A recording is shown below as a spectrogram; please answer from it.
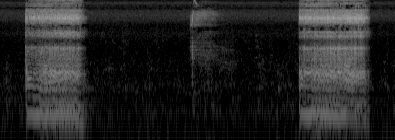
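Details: Shih Tzu dog snoring: two loud, buzzy, vibrating snores of over a second each, separated by a soft hissing breath, in a quiet room.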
